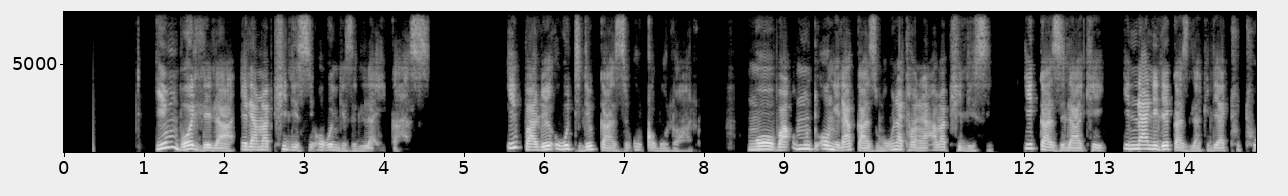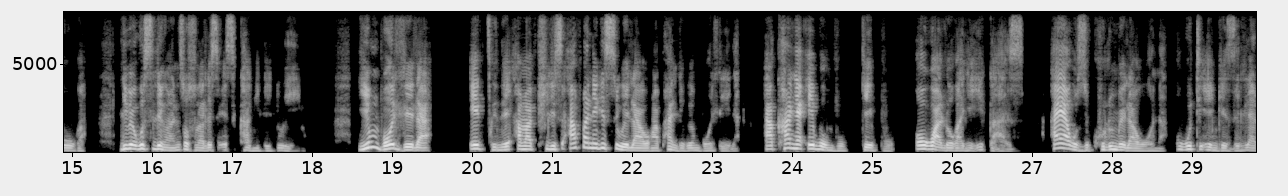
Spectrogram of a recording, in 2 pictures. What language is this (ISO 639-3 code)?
nde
